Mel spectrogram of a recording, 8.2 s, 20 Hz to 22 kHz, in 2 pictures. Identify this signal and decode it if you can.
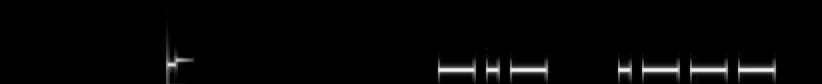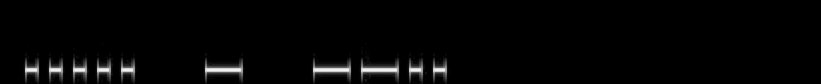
Morse code, heard as a keyed tone, about 21 wpm, spaced as for 15 wpm, 700 Hz. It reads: KJ5TZ
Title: USA Call Signs - 5 Characters - 2x Character Spacing - 20wpm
